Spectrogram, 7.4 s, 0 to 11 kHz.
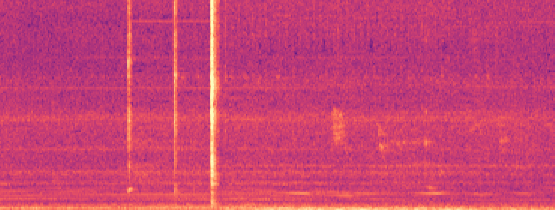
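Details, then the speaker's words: Alde 3020 caravan heating system with inline circulation pump, Bailey Unicorn III Barcelona 2015, shown operating normally: a few sharp clicks from pump, then soft low fan hum building steadily, igniter clucks; normal heater start-up. "so the first sound was the pump the second sound was the fan and then you could hear the cluck of the igniter"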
